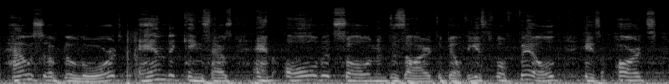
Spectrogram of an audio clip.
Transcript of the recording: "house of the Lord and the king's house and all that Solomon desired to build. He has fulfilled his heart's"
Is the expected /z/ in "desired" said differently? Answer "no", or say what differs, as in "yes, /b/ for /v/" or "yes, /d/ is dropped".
no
